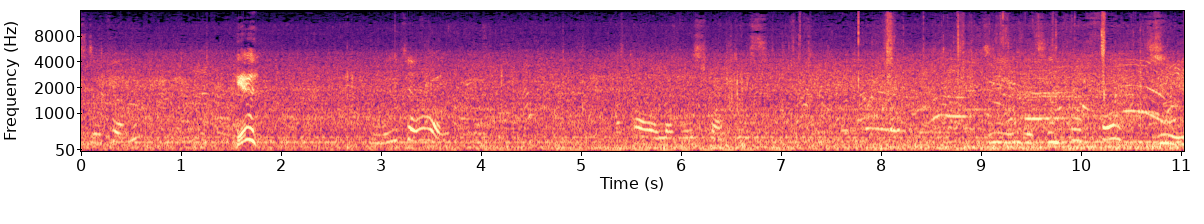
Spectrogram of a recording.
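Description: A crowd chatters and calls out at a distance outdoors.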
